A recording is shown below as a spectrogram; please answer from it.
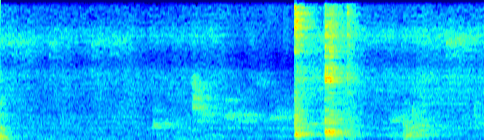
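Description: Fried green chillies dropped into a stone mortar for a green chilli and raw mango chutney make a few close, brief clatters and knocks against the stone, with a quiet background.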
